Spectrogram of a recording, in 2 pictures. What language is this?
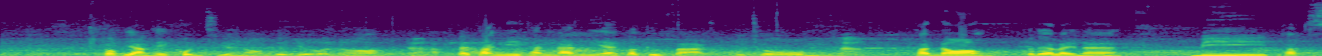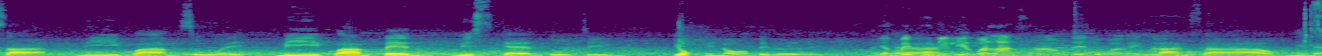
Thai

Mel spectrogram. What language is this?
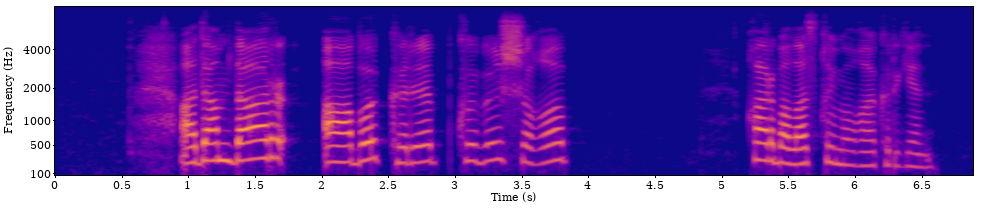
Kazakh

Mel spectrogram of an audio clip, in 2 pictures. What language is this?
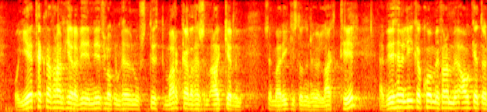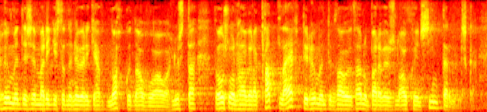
Icelandic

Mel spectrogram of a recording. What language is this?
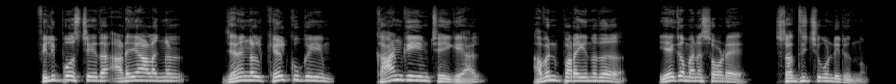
Malayalam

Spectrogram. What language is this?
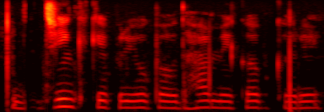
Magahi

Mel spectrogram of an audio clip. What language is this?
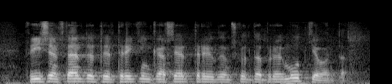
Icelandic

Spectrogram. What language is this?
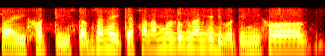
Assamese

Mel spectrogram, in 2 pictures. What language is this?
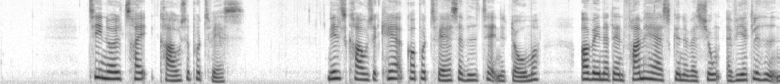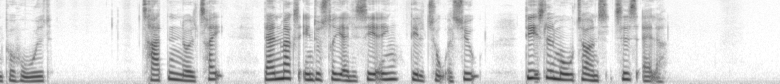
Danish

